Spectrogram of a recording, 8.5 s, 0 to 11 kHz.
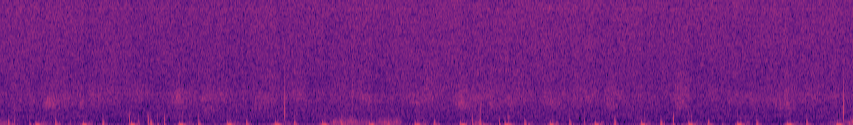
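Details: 22-year-old woman trying to calm her heart to fall asleep, her body shaking with each beat: a strong, regular, fast pounding heartbeat at about 125 beats per minute, with soft breaths and background rain noise.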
